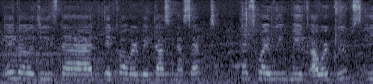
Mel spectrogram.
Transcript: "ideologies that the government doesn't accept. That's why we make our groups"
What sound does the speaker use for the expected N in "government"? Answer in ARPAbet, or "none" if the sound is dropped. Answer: none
